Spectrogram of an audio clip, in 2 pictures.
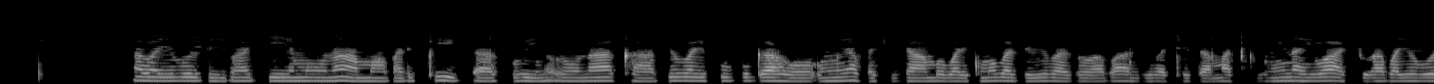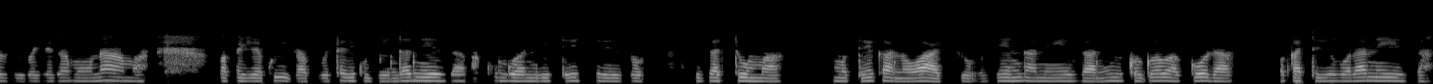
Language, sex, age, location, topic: Kinyarwanda, female, 36-49, Burera, government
